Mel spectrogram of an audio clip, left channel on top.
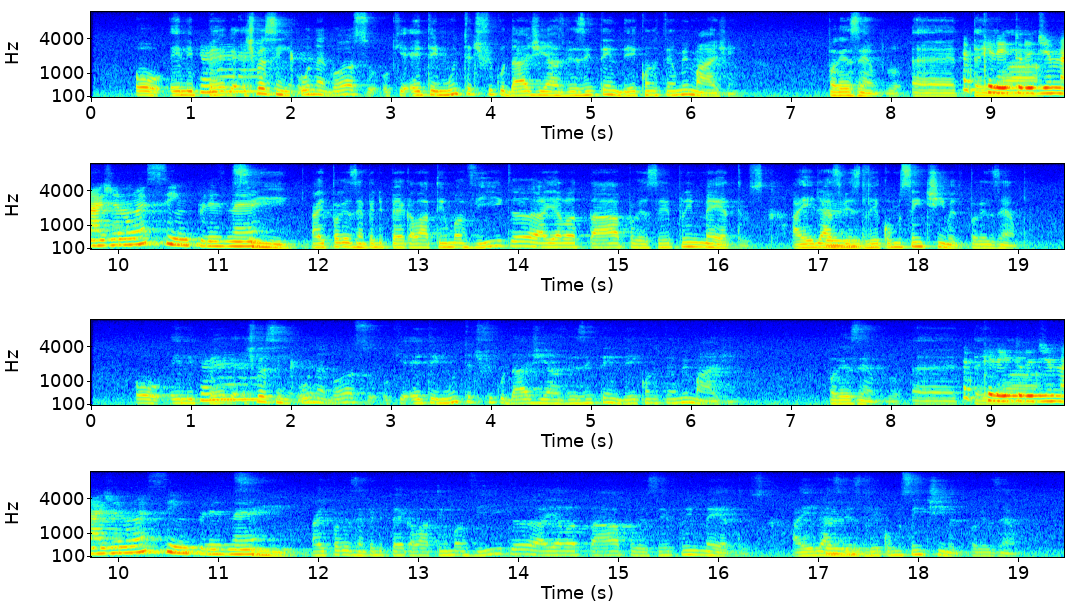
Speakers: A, on the left; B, on the left.
A: Ou ele pega.
B: Caraca.
A: é Tipo assim, o negócio, o que ele tem muita dificuldade em às vezes entender quando tem uma imagem. Por exemplo, é,
B: É porque
A: tem
B: leitura
A: lá.
B: de imagem não é simples, né?
A: Sim. Aí, por exemplo, ele pega lá, tem uma viga, aí ela tá, por exemplo, em metros. Aí ele às
B: Hum.
A: vezes lê como centímetro, por exemplo.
